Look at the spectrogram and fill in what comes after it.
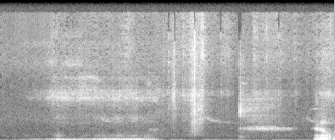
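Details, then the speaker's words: Resting dog snoring: a single low, fluttering snore breath, with faint paper rustling and a soft thump nearby. "if you can hear my dog snoring but she is snoring"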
